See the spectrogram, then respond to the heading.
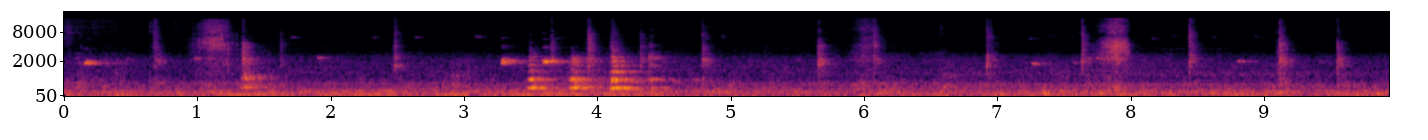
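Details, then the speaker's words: Clothes dryer after greasing in place of new felts, quieter than before but still noisy: steady low rumble with irregular knocks and thumps every few seconds from the worn drum; noise reportedly stops after running a while; replace drum or live with it. "Yeah, the drum is worn. Try again, hang on. So after it does it for a while, it stops."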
